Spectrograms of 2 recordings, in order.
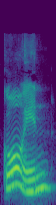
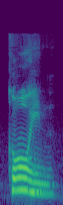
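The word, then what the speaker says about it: כהן: Y en hebreo la palabra para sacerdote es cohen o cohen, como usted lo lee ahí, se pronuncia cojen, creo yo.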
